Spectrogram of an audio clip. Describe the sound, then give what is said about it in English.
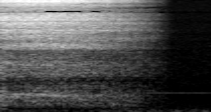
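Deep belly breath released during a guided meditation, a soft, airy hiss that fades away over about a second, with no talking. “So we begin by taking three deep breaths all the way from the bottom of our belly.”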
